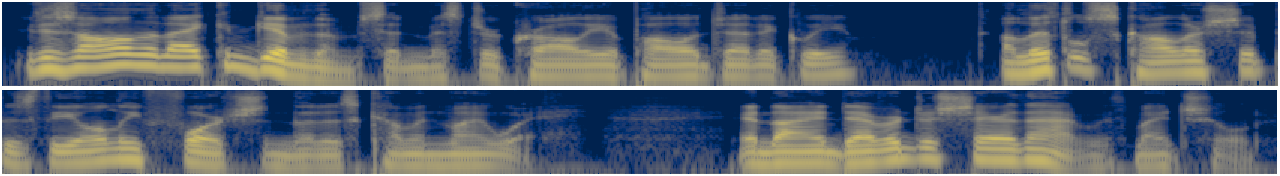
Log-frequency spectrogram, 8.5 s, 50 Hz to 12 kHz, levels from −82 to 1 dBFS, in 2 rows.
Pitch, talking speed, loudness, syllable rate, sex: 110 Hz, 240 wpm, -23 LUFS, 7.0 syllables/s, male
